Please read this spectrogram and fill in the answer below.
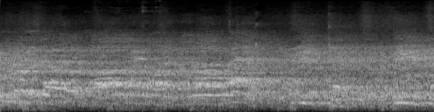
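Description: Basketball being dribbled on a hardwood gym floor, under a steady hubbub of spectators' voices and shouts.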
